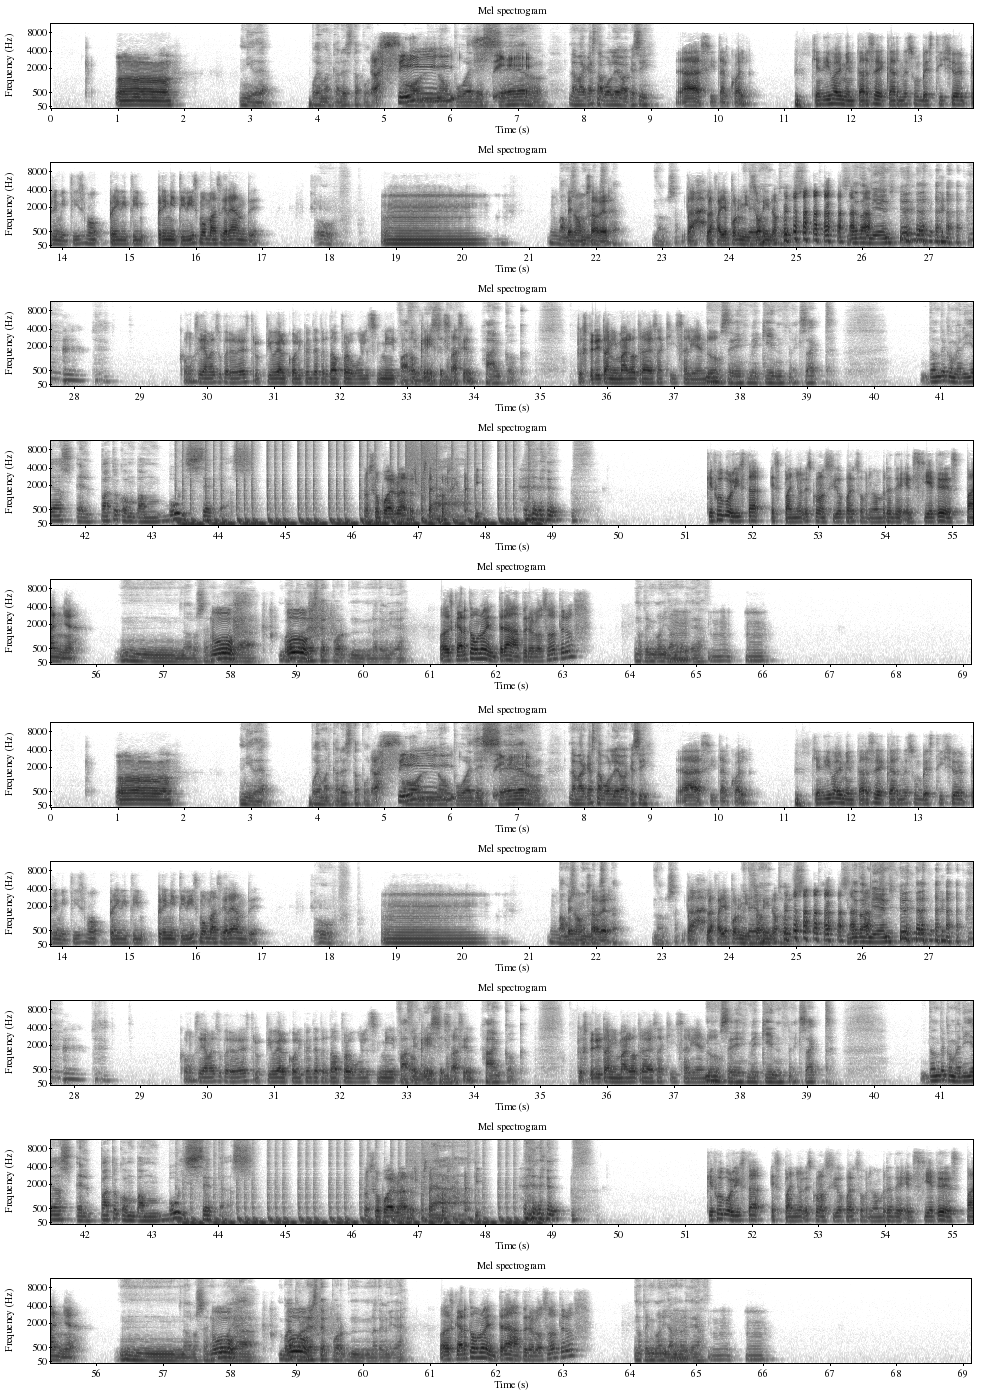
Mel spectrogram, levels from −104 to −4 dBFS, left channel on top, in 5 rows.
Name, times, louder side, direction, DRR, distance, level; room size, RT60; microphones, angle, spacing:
voice 1, 1.0-1.9 4.8-6.0 6.3-7.0 9.4-10.4 11.2-16.9 18.8-20.3 21.3-22.3 23.4-26.1 26.6-27.0 27.8-28.1 29.6-34.0 35.6-37.7 46.2-47.6 48.5-48.6 51.3-55.7 57.7-58.2 58.8-59.4 61.1-63.4 64.6-64.9 65.2-66.0, left 2 dB, 20° left, 0.3 m, -25 dB
voice 2, 2.8-3.2 3.9-4.8 5.2-7.3 7.8-9.0 17.8-18.3 21.4-22.0 22.8-23.2 24.2-25.1 25.8-27.0 27.5-27.8 28.3-28.5 32.9-33.7 34.2-34.6 35.0-35.3 37.5-39.4 39.7-40.0 40.7-44.5 47.1-47.8 48.6-49.5 56.3-58.3 58.7-60.6 64.1-65.1, right 1 dB, 40° right, 0.4 m, -29 dB
sound 1, 43.3-48.8, left 2 dB, 85° left, 0.5 m, -30 dB
2.6 x 2.5 x 3.1 m
head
